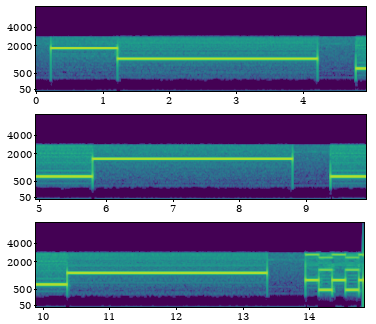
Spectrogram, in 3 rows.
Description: Two-tone page, heard as a one-second tone, then a three-second tone, about 1850 then 1150 Hz, about 690 then 1650 Hz, about 690 then 1250 Hz, with noise. It is heard from 0.2 to 13.4 s.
